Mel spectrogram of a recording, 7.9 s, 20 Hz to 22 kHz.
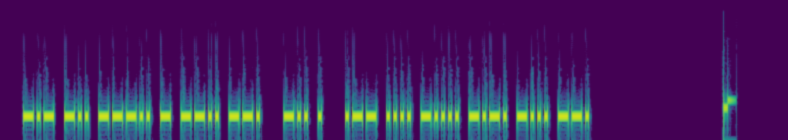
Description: Morse code, heard as a keyed tone, about 36 wpm, 700 Hz. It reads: KD8TZG DE WH6CBG
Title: USA Callsign DE Callsign - 6 Characters - 35wpm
